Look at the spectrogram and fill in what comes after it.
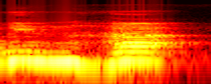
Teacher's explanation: itu jelas dibacanya idhar karena nun ketemu ha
